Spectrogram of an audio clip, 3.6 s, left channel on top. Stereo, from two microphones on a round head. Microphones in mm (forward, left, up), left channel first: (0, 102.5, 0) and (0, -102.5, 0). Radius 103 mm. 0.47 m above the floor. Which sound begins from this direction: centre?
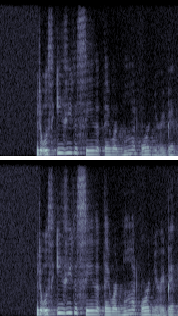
A woman speaking, at 0.7 s.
